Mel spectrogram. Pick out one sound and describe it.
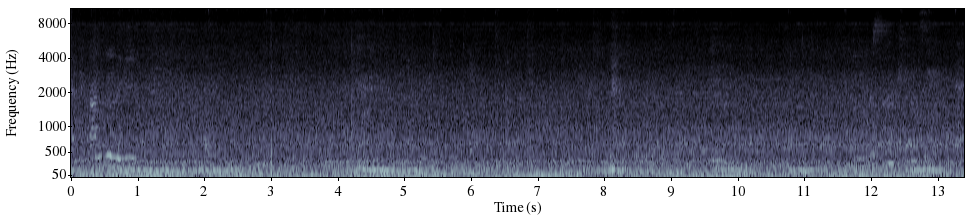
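A train hums steadily while standing at the platform, in a large echoing hall.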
